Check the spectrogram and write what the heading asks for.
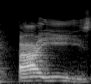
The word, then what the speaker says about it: país: País, eu separo assim. Veja que entre o A e o I rola um hiato, beleza? E nesse hiato, um dos elementos do hiato é a sílaba tônica. O I é tônico, tá?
